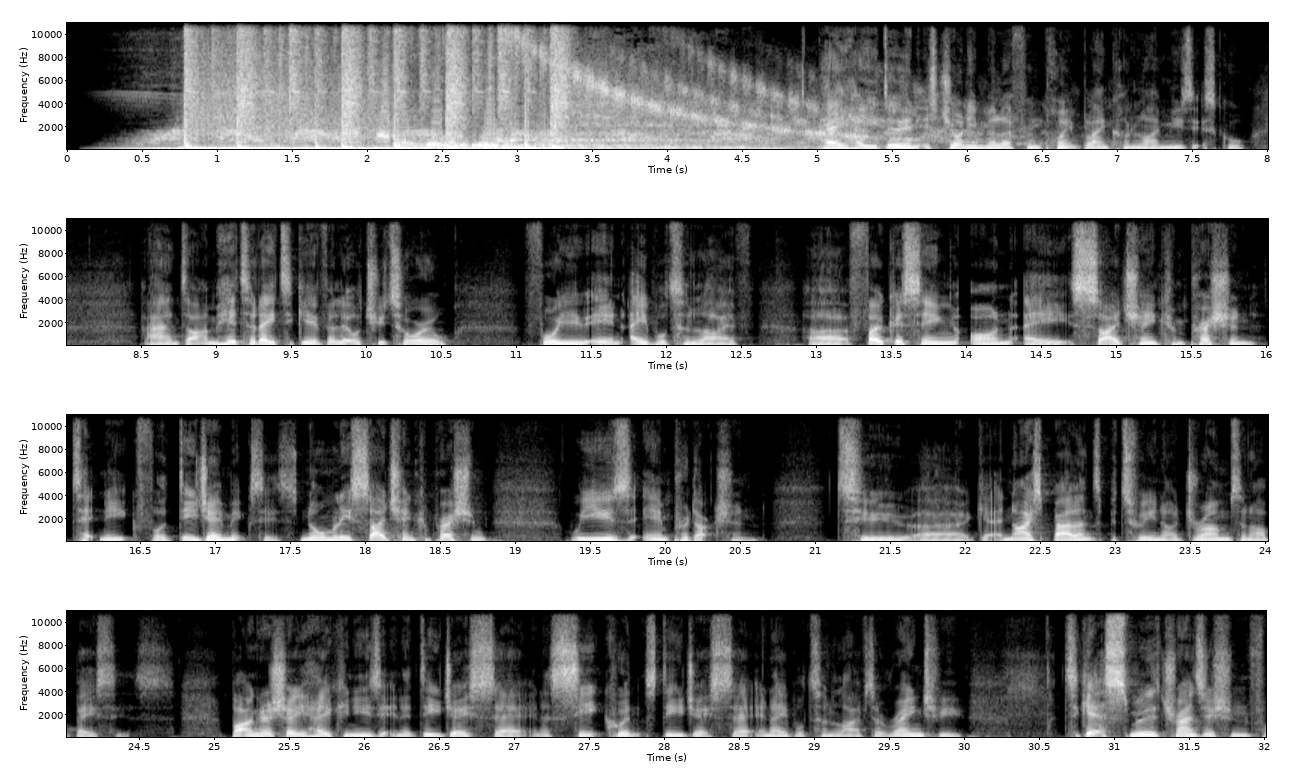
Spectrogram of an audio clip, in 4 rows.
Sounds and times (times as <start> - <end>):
Drum and bass: 0.4 - 7.0
Speech: 4.9 - 7.9, 8.5 - 20.6, 21.2 - 30.0, 30.6 - 32.0.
